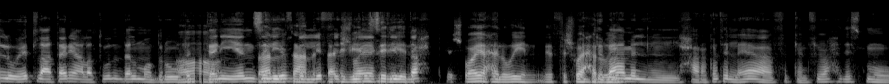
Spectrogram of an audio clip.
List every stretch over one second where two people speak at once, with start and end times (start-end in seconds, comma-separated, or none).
1.8-4.4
